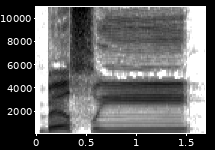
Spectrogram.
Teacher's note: سو جو ہے وہ سیٹی کی آواز کے ساتھ اور بھاری لیکن پورا بھاری نہیں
